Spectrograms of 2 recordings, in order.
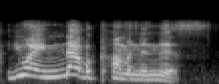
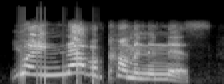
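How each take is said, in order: First: Said in the usual way. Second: Higher and fast, hammering the point; emphatic repeat. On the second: Real, not acted. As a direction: say it again, pushing harder and quicker. Repeats line, then louder.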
